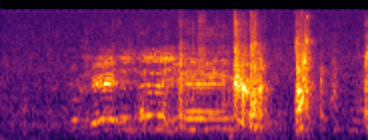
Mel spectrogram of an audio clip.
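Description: Young men shout and cheer loudly outdoors.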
